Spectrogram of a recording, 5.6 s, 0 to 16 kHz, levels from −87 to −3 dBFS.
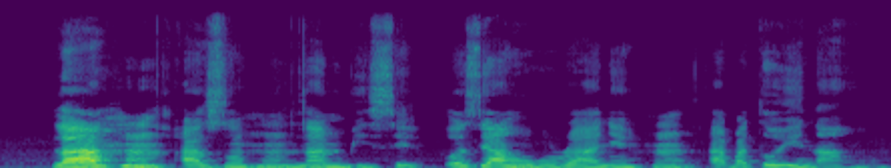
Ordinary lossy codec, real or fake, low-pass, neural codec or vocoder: none; fake; 14.4 kHz; vocoder, 44.1 kHz, 128 mel bands every 512 samples, BigVGAN v2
